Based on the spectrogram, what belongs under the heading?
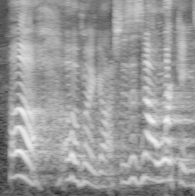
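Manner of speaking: loud groaning frustration, half laughing; mock exasperation at a failing plan; acted exasperation. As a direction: play the thwarted schemer, fed up. [name] exasperated as his plan fails.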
